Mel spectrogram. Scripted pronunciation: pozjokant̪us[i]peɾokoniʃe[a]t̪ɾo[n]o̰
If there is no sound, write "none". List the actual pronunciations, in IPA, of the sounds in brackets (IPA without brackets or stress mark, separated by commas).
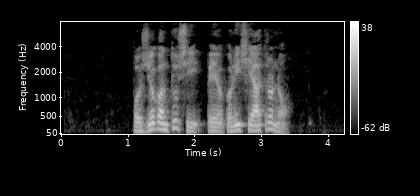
i, a, n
